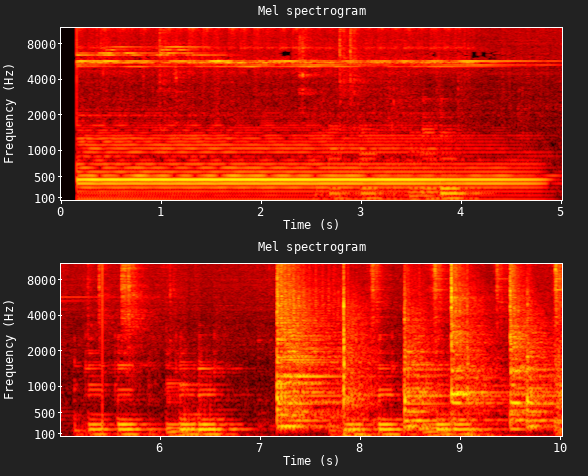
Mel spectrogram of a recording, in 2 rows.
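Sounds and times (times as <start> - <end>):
live band music: 0.2 - 10.0.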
